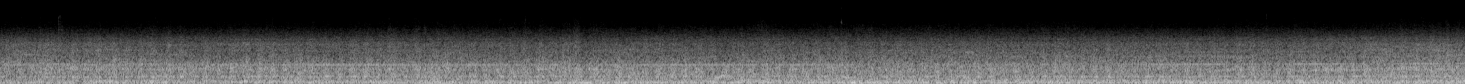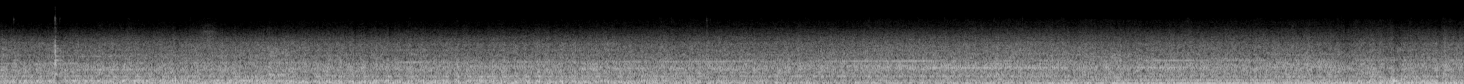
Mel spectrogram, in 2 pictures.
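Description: Tobu 6050 series electric train running, heard from inside the passenger car: a steady rumble of wheels on rail, with faint tones that slowly climb in pitch over the second half. A single sharp click comes about halfway.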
